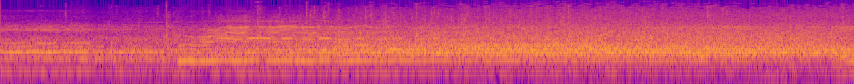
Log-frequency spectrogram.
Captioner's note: applause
